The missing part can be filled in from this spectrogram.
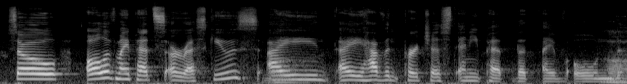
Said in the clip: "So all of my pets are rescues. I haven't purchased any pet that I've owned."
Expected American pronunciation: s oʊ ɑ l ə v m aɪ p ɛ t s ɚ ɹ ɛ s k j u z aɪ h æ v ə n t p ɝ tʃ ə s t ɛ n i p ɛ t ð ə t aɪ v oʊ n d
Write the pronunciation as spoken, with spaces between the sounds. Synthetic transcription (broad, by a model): s oʊ ɑ l ə v m aɪ p ɛ t s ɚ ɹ ɛ s k j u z aɪ h æ v ə n t p ɝ tʃ ə s t ɛ n i p ɛ t ð ə t aɪ v oʊ n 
